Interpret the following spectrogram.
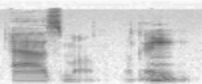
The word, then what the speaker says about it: asthma: And asthma here, even though there's a TH, a lot of times in spoken English, we just make it sound like A-S-S, asthma.Okay?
